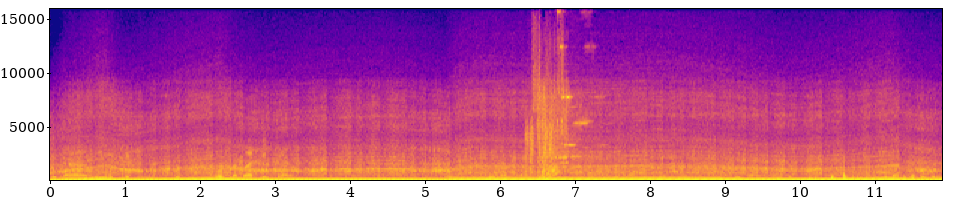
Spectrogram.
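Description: A vehicle's engine drones steadily in the video game Free Fire, with its pitch rising and falling as it accelerates and a brief impact burst partway through. Someone speaks briefly over it.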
